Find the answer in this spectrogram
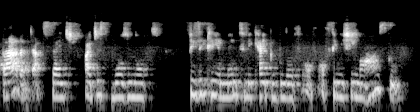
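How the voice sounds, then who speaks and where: In a German accent, a woman speaks at a medium pitch. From Switzerland, near Zurich. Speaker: scientist. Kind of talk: interview. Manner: halting.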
